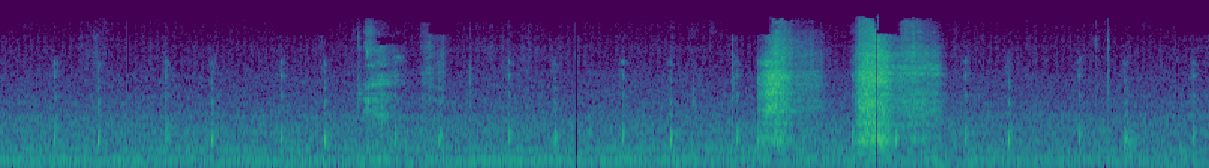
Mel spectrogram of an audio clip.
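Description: A man crying, with a couple of faint sniffs and then two loud sharp sniffs or breaths a little past halfway. Under them a vehicle's flasher relay clicks steadily, about three ticks a second, over the low hum of the idling delivery truck.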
